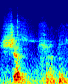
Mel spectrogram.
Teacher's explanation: This is pronounced sh, sort of with the tongue against the roof of the mouth. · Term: palatal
